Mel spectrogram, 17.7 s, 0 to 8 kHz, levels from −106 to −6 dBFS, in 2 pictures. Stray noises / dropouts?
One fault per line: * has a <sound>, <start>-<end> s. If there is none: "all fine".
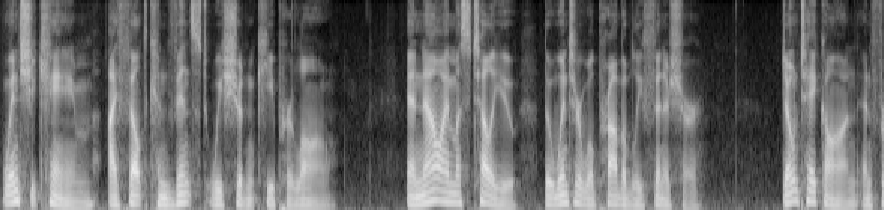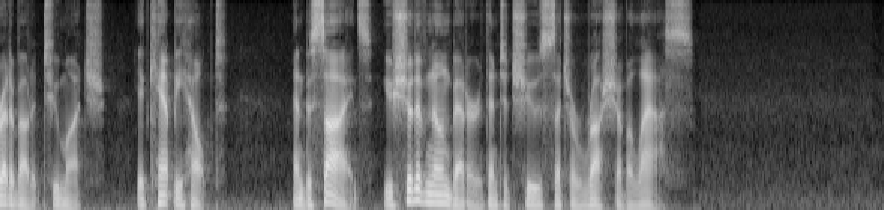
all fine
